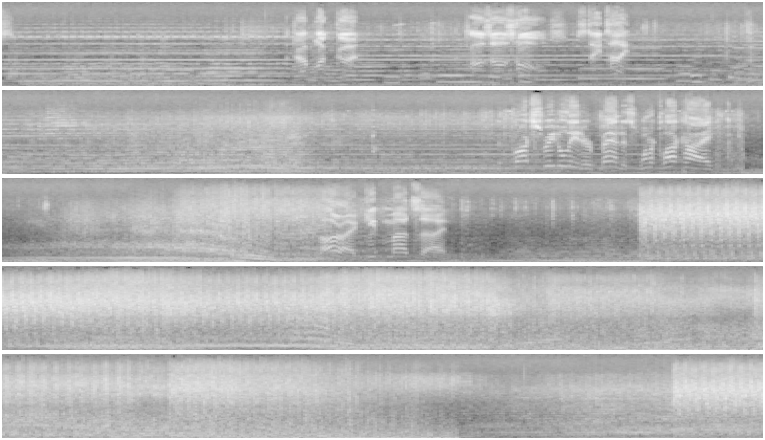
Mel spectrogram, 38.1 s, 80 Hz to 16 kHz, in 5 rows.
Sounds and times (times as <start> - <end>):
Music: 0.0 - 15.0
Speech: 12.6 - 14.8, 18.4 - 19.7.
